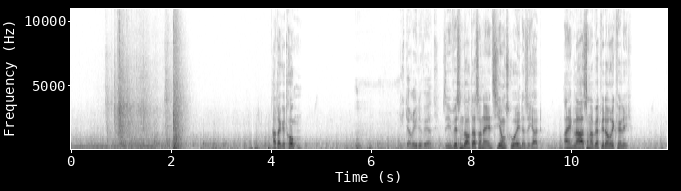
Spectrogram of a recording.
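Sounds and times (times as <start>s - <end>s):
door closing: 0.5s - 2.7s
speech: 4.0s - 4.8s, 6.7s - 11.3s.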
